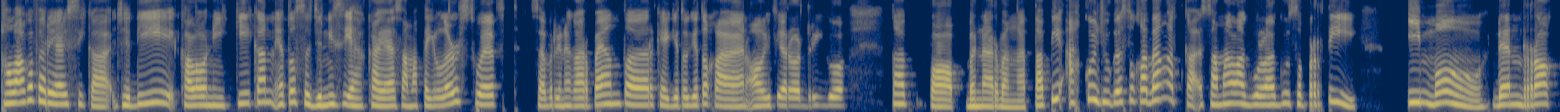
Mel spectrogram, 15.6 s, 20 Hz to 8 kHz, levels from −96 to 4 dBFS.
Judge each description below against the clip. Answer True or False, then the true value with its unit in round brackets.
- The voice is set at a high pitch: True (230 Hz)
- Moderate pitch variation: True (4.0 semitones)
